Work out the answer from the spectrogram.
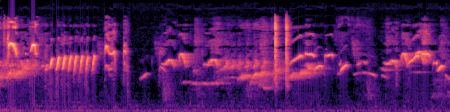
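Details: White-rumped shama, a caged bird kept in an aviary, sings a rich, varied song: a fast run of repeated rising notes, then slurred whistles, buzzy phrases and sharp upswept notes, mostly high-pitched and continuous.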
